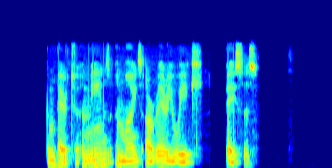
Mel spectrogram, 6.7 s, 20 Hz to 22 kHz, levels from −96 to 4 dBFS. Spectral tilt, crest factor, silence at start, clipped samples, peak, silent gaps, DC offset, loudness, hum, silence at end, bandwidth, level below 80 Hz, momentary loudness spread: -4.5 dB/octave; 20 dB; 0.9 s; under 0.1%; -12 dBFS; 4.21-4.50 s; under 0.1%; -29 LUFS; none; 1.55 s; 8 kHz; -64 dBFS; 8 LU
